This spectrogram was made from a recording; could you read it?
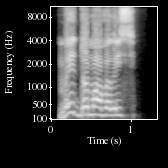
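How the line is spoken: Shout. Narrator (Ukrainian): закричав Карлсон

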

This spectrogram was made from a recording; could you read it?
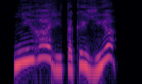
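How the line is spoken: Exclamation. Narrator (Ukrainian): вигукнув Доріан

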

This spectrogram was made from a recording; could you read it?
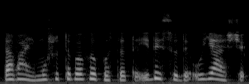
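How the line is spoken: Hoarse whisper. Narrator (Ukrainian): хтось хрипко зашепотів

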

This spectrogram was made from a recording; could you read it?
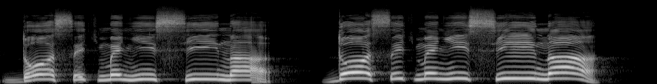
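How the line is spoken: Shouting again. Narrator (Ukrainian): мізинчик закричав знову

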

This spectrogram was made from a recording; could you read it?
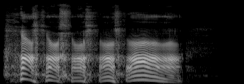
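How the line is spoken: Maniacal laughter. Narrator (Russian): захохотала она, как одержимая

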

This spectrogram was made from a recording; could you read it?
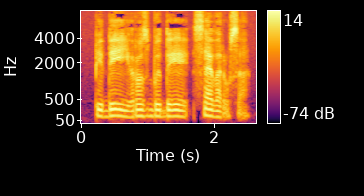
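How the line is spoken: Quiet but clear command. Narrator (Ukrainian): Тихо, але чітко звелів Дамблдор

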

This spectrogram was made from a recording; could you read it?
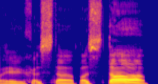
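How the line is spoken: Shouting. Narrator (Russian): кричал Тарас

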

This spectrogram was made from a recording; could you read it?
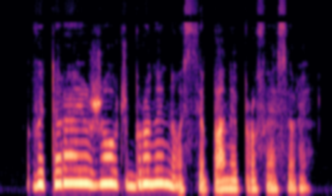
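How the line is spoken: Innocent tone. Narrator (Ukrainian): невинним тоном сказав Гаррі

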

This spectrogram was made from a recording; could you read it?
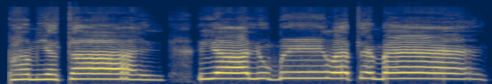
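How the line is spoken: Shout. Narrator (Ukrainian): крикнула пантера

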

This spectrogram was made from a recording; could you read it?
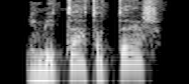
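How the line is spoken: Stunned exclamation. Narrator (Ukrainian): приголомшено вигукнув Гаррі

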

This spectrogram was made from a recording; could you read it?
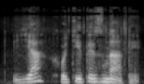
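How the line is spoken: Angry. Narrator (Ukrainian): сердито сказав він

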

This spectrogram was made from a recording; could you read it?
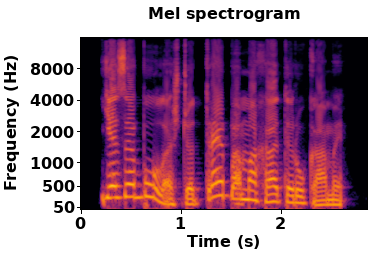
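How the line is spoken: Cheerful call. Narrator (Ukrainian): весело гукнула вона

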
